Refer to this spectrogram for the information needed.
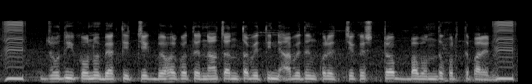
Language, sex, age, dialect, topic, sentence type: Bengali, male, 18-24, Standard Colloquial, banking, statement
